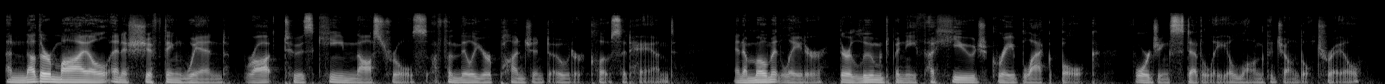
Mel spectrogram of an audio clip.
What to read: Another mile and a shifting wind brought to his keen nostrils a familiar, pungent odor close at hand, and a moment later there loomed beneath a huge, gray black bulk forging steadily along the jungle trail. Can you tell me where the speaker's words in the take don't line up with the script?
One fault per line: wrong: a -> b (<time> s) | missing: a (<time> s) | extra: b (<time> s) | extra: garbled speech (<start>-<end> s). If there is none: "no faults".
no faults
